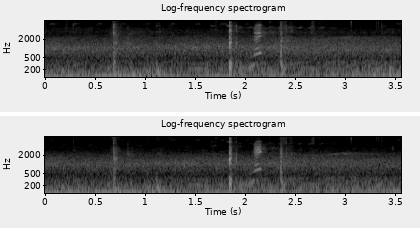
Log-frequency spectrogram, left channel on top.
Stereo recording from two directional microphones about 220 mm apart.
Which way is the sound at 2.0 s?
25° right (ahead or behind).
